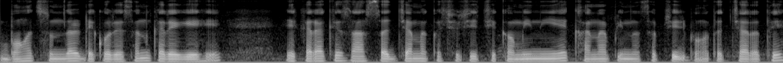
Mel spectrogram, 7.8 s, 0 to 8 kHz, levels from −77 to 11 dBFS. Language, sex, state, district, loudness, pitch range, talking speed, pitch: Chhattisgarhi, male, Chhattisgarh, Raigarh, -18 LUFS, 105-115 Hz, 170 wpm, 110 Hz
